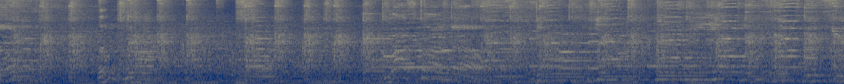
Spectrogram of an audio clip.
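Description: Upbeat children's song played over a stage PA, with a steady beat and rhythmic clapping on the beat.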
